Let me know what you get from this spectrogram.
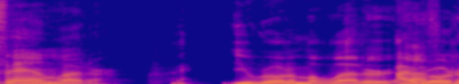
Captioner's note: scoffs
